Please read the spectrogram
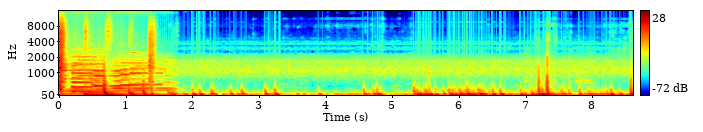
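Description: Background music with a drum beat ends about two seconds in. After that, irregular low rumbling of wind on the microphone over a faint steady hiss.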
